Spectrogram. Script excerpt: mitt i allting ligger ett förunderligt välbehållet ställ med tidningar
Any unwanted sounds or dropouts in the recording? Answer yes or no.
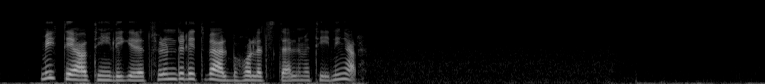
no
